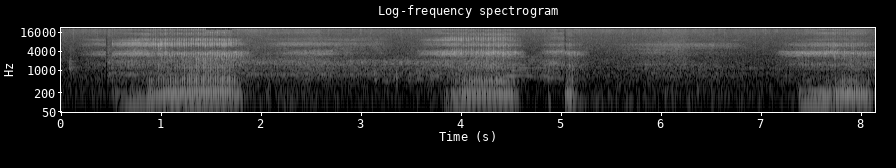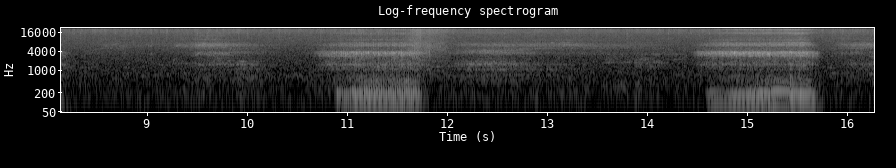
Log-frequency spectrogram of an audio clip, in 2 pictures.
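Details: A dog snoring loudly: low rumbling snores at about 17 breaths a minute, with quiet pauses between them.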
